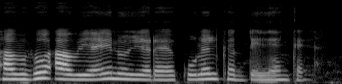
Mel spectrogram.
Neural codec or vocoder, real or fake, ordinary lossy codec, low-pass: codec, 44.1 kHz, 2.6 kbps, SNAC; fake; none; none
